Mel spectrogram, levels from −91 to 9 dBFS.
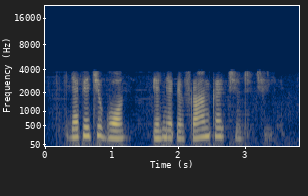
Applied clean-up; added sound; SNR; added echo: neural separator model SepFormer WHAM!.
